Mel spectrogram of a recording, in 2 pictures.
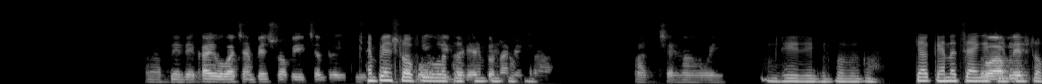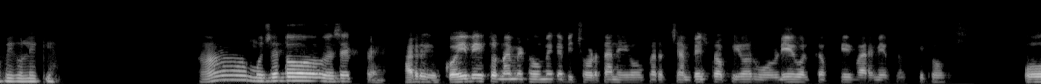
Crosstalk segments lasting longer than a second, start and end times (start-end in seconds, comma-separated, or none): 3.6-5.4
